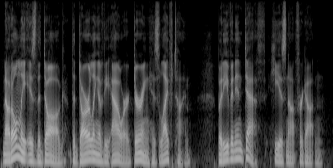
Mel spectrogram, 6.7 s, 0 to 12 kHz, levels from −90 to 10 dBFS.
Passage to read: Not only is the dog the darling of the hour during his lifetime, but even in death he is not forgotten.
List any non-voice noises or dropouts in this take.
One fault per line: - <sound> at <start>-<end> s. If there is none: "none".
none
